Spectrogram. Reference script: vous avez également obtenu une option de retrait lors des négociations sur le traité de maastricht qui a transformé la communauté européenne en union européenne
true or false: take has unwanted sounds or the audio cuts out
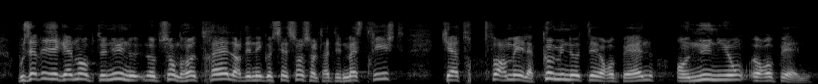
true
